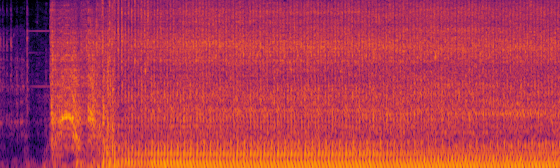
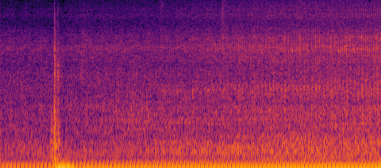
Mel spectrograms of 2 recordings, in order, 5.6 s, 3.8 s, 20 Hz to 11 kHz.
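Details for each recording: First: BMW F10 518d B47 diesel just after a turbo replacement: rough, loud run with a rushing hiss over the clatter and smoke from spilled oil; boost leak because the turbo clamp was refitted the wrong way. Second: BMW F10 518d B47 diesel after turbo replacement and boost leak fix; after a blip settles into a smooth even idle with steady low thrum, no hiss or whistle; no more boost or oil leaks, runs healthy.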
